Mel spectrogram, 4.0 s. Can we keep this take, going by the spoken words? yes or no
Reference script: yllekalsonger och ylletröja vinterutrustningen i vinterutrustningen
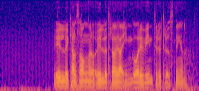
no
